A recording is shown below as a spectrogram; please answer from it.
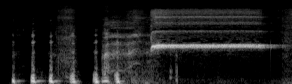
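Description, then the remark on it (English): A single sustained blast of the Titanic's steam whistle, loud and steady at a high pitch, holds for about a second after a rapid series of short vocal bursts, then cuts off. “Get the get the whistle from the Titanic.”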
